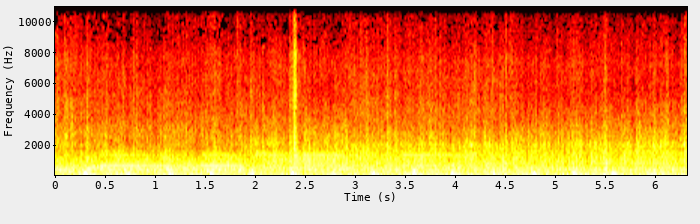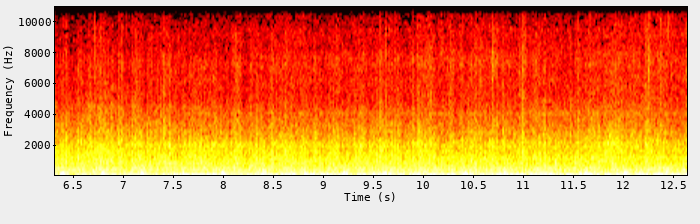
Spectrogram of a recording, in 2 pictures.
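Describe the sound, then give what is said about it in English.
Heavy rain drums steadily on a car roof, heard from inside as a dense, continuous wash with a low rumble underneath and no talking. “It's fucking hot in here and I'm not about to fucking heat to death because of some stupid fucking rain.”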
